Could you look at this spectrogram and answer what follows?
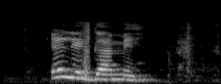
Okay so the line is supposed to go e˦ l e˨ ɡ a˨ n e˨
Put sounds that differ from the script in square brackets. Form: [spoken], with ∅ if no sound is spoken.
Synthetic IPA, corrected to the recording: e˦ l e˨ ɡ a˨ [m] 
